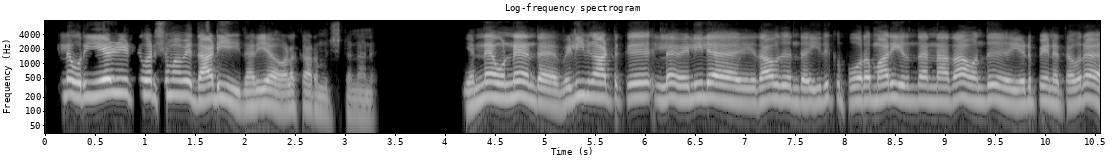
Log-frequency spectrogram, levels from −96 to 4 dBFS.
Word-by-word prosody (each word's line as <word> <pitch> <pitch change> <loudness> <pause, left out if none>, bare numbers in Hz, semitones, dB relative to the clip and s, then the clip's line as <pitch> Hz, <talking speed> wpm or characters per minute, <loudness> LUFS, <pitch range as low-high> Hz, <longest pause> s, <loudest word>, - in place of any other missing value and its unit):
இல்ல 225 +2 -1
ஒரு 195 - -1 0.2
7-8 240 -1 +3
வருஷமாவே 225 -1 -1
தாடி 180 +2 +3 0.2
நறைய 140 +3 0
வளர்க்க 125 +1 -5
ஆரம்பிச்சுட்டேன் 100 -4 -12
நானு. 85 -1 -13 1.0
என்ன 170 +7 -2 0.2
ஒண்ணு 190 +3 +2
அந்த 165 -3 -1 0.2
வெளிநாட்டுக்கு, 195 -1 0 0.2
இல்ல 170 +2 -1
வெளில 195 +3 -1 0.5
ஏதாவது 175 +3 0
இந்த 155 -1 -3
இதுக்கு 180 +2 -8
போற 170 +1 +1
மாரி 190 +2 +2
இருந்தேனா 170 -1 -3
தான் 195 -2 +2
வந்து 170 +3 -3 0.3
எடுப்பேனே 150 0 -4
தவுர, 160 +5 -2
175 Hz, 140 wpm, -24 LUFS, 155-195 Hz, 1.0 s, 7-8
